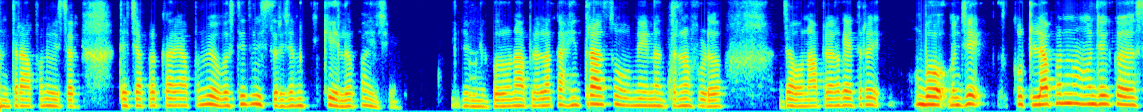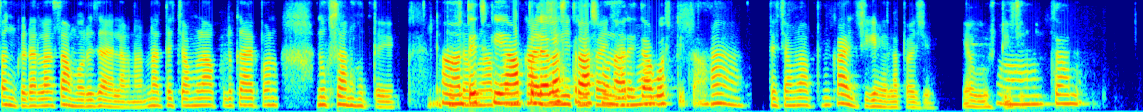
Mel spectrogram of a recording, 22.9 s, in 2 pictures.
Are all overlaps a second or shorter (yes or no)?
no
